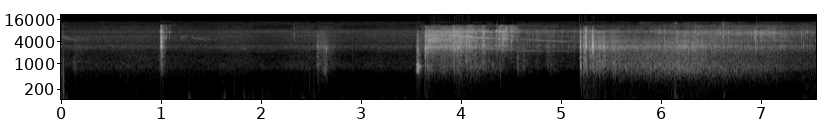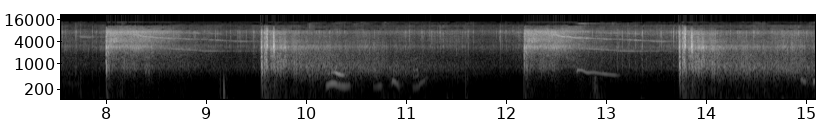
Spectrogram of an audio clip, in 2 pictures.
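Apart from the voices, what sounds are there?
fireworks exploding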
